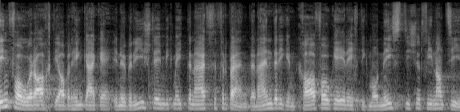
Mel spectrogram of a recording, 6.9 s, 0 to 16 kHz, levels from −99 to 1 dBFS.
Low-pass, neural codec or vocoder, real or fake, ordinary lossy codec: 14.4 kHz; vocoder, 48 kHz, 128 mel bands, Vocos; fake; none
